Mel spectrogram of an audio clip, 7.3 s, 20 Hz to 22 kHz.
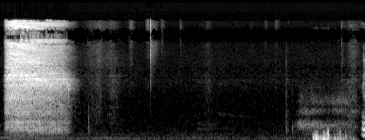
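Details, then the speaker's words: Capsule dry powder inhaler (DPI) demonstration for asthma and COPD: after full exhalation, lips sealed tight, one strong rushing inhalation, about 10-second breath-hold, then exhalation; correct dry powder inhaler technique with breath-hold. "తీసుకొని 10 seconds అనేది బిగబట్టాలి ఓకేనా"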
